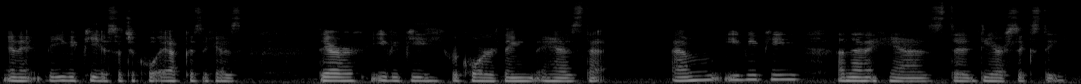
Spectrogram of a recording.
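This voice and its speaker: A woman's voice: low-pitched, fairly even intonation, a little slow, slightly rough. A woman giving a casual, rambling first-person recap as an amateur paranormal investigator vlogger. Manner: rambling, conversational.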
